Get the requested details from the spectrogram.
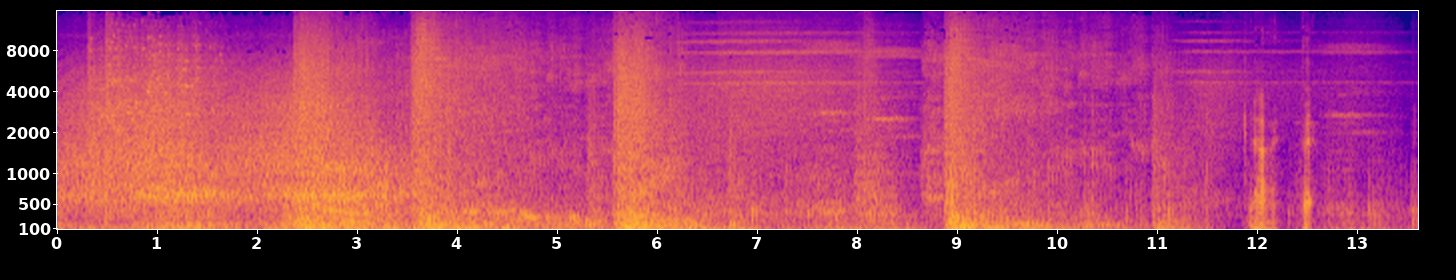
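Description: Heavy weapon blows strike with loud, booming whooshes.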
